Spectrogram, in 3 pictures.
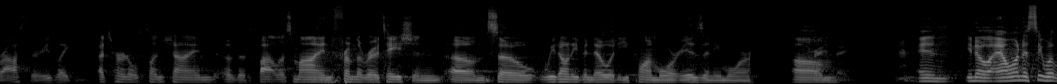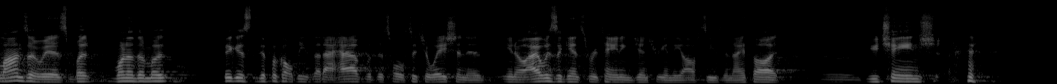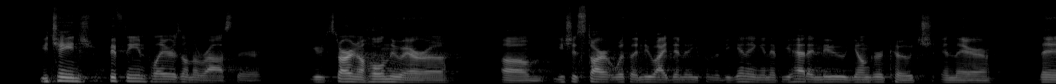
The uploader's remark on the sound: Live at Tracey's!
